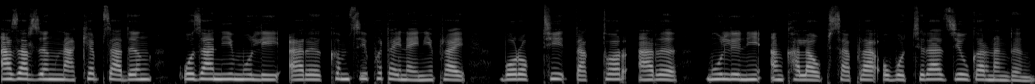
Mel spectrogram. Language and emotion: Bodo, neutral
